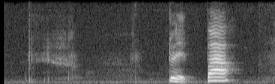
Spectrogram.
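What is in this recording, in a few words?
"tail", Mandarin Chinese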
